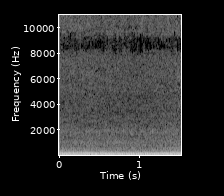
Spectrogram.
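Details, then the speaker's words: Mitsubishi Evo 9 after repairs cleared all codes and warnings, ignition timing corrected with timing gun: smooth, even low idle rumble with steady beat, no knocks, misses or whine; idling cleanly and healthy. "We got rid of every single code and warning. Everything is gone and corrected. This way, like, peace of mind there. And the car's idling really good."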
